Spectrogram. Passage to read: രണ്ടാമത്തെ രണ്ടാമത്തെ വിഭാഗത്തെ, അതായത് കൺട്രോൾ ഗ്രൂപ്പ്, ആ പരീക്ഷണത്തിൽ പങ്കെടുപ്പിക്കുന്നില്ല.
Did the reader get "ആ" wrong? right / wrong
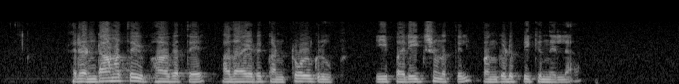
wrong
